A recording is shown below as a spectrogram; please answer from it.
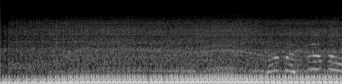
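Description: Yamaha MT-07 motorcycle being ridden, a loud, steady, close engine drone with a rumbling low tone and slight pitch shifts, with faint voices near the end.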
